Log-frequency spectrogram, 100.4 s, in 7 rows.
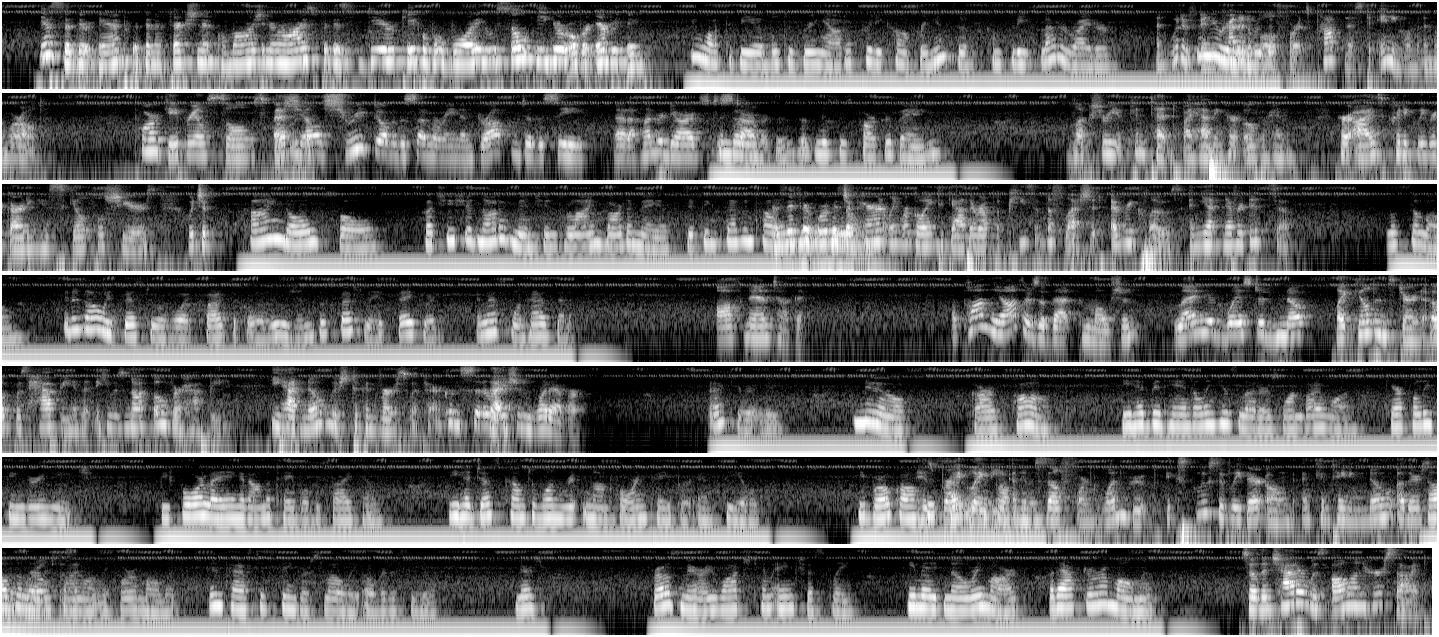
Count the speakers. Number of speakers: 4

